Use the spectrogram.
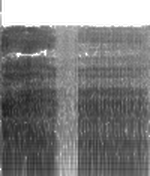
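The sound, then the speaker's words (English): Dogs growling, a loud, rough, low rumble held in two sustained stretches split by a brief pause, with no voices. “Stop antagonising the dogs.”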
